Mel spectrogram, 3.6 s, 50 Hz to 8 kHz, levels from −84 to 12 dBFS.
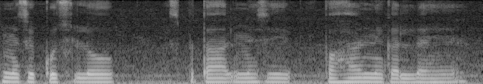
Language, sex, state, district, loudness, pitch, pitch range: Hindi, male, Uttar Pradesh, Shamli, -15 LUFS, 135 Hz, 130-140 Hz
